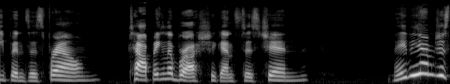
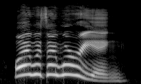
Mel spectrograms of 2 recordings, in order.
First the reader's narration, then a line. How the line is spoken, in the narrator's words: Usopp laughs as he lies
